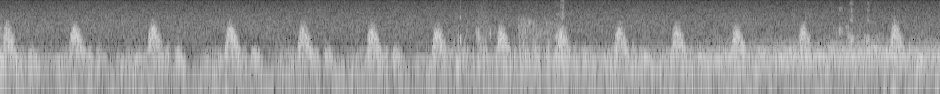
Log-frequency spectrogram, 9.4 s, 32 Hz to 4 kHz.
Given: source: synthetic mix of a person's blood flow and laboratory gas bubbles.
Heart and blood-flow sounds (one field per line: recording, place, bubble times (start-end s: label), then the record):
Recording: Doppler ultrasound of blood flow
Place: subclavian vein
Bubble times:
0.00-0.06 s: bubbles
4.46-4.97 s: bubbles
5.17-5.71 s: bubbles
8.03-8.13 s: bubbles
8.36-8.74 s: bubbles
From the record:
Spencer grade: 2 (many but less than half of the cardiac periods contain bubble signals, singularly or in groups)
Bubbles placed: anywhere in the cardiac cycle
